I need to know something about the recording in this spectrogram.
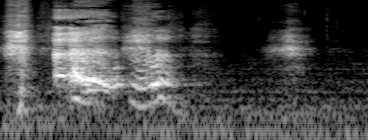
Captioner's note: groaning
